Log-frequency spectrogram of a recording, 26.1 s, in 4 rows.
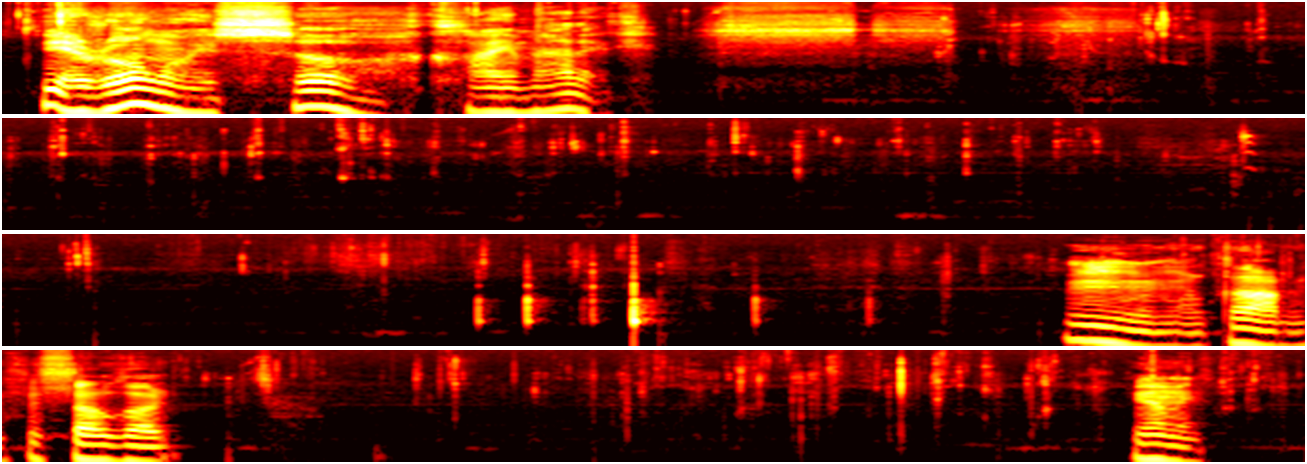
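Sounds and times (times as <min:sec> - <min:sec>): breathy hiss: 0:03.4 - 0:05.7
wet chewing: 0:04.5 - 0:18.3, 0:20.5 - 0:26.0.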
